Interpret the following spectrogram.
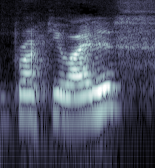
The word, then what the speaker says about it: bronchiolitis: It was actually bronchiolitis. Bronchiolitis. So, which is very unfortunate. If you don't know what that is, it's not bronchitis. We're not saying it wrong.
